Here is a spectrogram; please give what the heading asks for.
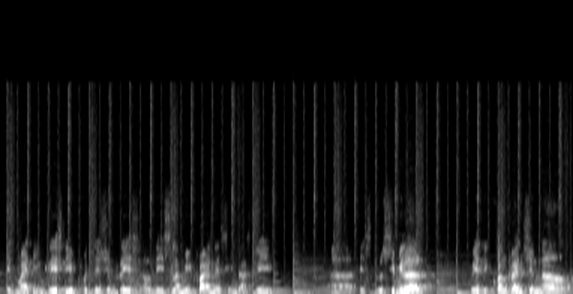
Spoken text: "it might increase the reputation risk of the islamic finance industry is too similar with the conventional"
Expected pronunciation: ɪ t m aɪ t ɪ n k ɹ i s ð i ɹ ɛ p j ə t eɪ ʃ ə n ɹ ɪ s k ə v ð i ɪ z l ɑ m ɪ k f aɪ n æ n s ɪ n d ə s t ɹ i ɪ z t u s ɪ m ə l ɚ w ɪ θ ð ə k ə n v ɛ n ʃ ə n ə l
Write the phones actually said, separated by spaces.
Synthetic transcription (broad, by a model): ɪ t m aɪ t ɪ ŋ k ɹ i s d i p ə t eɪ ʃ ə n ɹ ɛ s ə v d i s l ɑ m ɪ k f aɪ n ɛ n s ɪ n d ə s t ɹ i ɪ s t u s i m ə l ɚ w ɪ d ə k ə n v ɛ n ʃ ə n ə l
